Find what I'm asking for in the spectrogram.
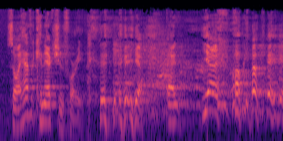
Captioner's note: audience laughing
